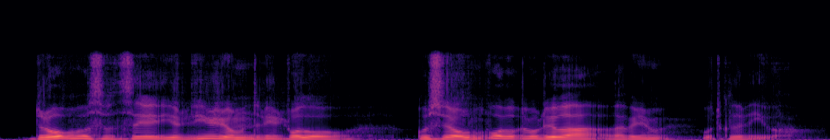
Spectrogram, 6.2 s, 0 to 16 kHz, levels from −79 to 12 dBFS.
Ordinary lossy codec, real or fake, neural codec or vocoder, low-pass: none; fake; autoencoder, 22.05 kHz, a latent of 192 numbers a frame, VITS, trained on many speakers; 9.9 kHz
